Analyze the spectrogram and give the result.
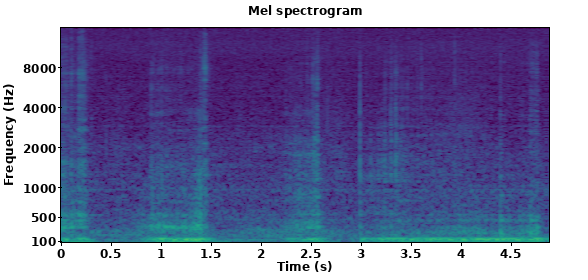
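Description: Long acrylic nails tap and scratch the surface of a canvas art print in a wooden frame lying flat. Soft, low, muffled scraping comes in short bursts with faint ticks from the nail tips, then settles into a longer continuous scratch toward the end.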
